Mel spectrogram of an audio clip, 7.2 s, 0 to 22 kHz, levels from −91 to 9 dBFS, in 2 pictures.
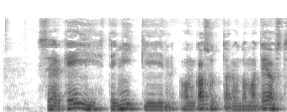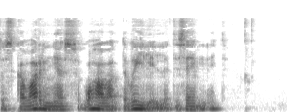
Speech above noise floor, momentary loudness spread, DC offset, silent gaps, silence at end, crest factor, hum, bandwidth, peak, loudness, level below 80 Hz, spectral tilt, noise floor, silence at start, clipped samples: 41 dB; 9 LU; under 0.1%; none; 0.85 s; 20 dB; none; 11.5 kHz; -2 dBFS; -23 LUFS; -54 dBFS; -6.5 dB/octave; -63 dBFS; 0.5 s; under 0.1%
